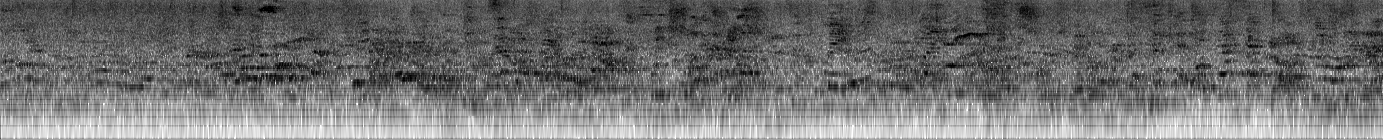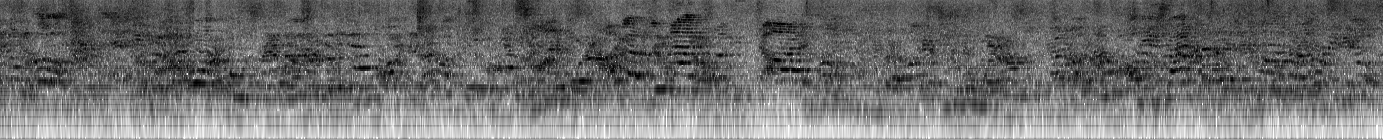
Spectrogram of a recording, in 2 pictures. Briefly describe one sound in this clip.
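Adults chatter nearby in an echoing hall.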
